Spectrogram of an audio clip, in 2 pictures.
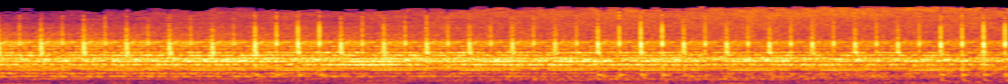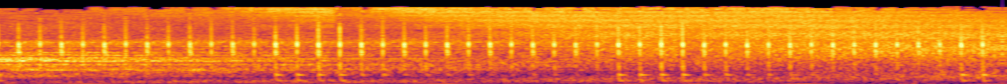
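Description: Quiet, beatless passage of a deep dubstep track played from vinyl: sustained electronic pad tones over a fast, even high ticking, with no bass, slowly fading.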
